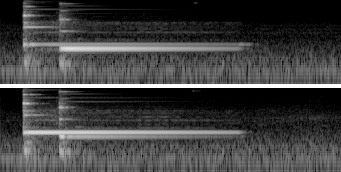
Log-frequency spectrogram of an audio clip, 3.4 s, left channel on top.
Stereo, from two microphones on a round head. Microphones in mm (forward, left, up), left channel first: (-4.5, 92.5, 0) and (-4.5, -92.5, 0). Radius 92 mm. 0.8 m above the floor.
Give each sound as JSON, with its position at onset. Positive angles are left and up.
{"t": 0.2, "sound": "a doorbell", "side_deg": -25, "distance_m": 1.6}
